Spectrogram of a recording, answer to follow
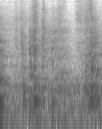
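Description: Faint handling noise of a cello being lifted and tilted on its endpin: a few soft knocks and rubs over a quiet room.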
